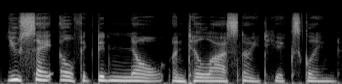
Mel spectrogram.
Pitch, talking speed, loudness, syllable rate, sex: 165 Hz, 175 wpm, -20 LUFS, 4.4 syllables/s, male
